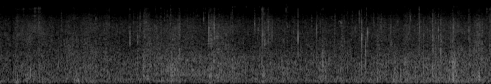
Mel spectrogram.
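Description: Rain falling outdoors during landscape photography, a steady faint hiss of drops with scattered pattering, continuous and even throughout.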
